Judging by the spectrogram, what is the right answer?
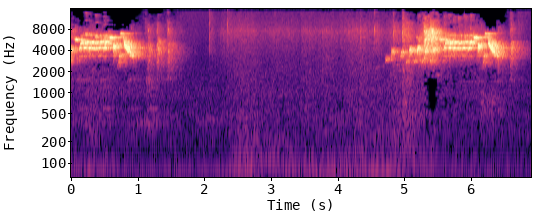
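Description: European goldfinch song: two bursts of rapid, bright twittering, the first at the start and the second about five seconds in, with quieter chirps between.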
